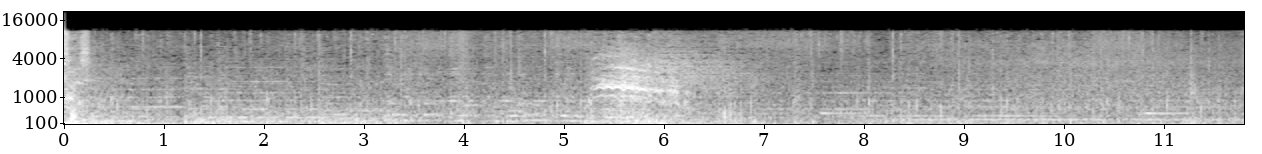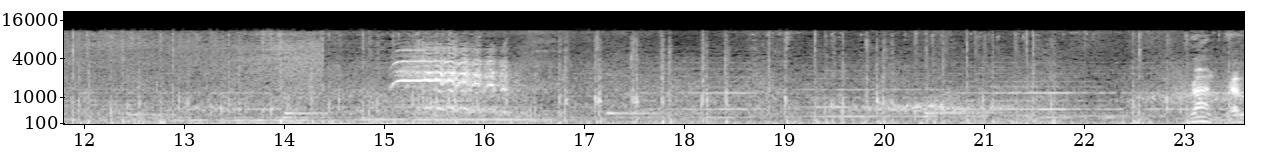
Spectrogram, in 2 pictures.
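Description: Roach, a horse in The Witcher 3 video game, gallops with a continuous rhythmic clip-clop of hooves, broken twice by loud neighs.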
